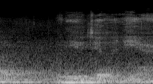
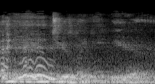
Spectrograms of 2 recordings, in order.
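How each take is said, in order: First: The line is said softly, to someone close by. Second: The line is said sternly, as a confrontation. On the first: The listener is standing close to the speaker. "If I'm talking to this girl" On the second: The listener is not allowed to be there. "if I'm talking to somebody who's not allowed here"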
